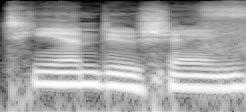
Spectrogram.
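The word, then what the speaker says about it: Tianducheng: It's like Tiandusheng. From, yes, that's how you say it.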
